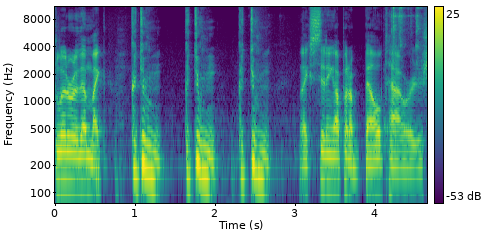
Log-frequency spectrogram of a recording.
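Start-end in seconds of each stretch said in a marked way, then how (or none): 0.4-2.7 high mock crossbow thunks; crossbow sound effect. Friend imitating the movie's crossbows, high-pitched mock thunks. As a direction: mimic a giant crossbow firing rapidly. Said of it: "shooting these giant fucking, like, crossbow".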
